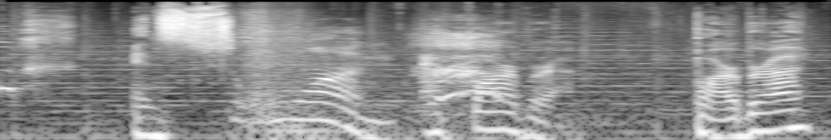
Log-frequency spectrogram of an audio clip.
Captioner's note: child gasping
